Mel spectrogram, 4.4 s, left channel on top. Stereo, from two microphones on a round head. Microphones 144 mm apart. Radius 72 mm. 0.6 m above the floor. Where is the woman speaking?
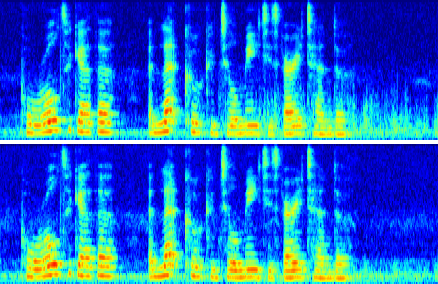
15° left (ahead or behind), 0.8 m.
